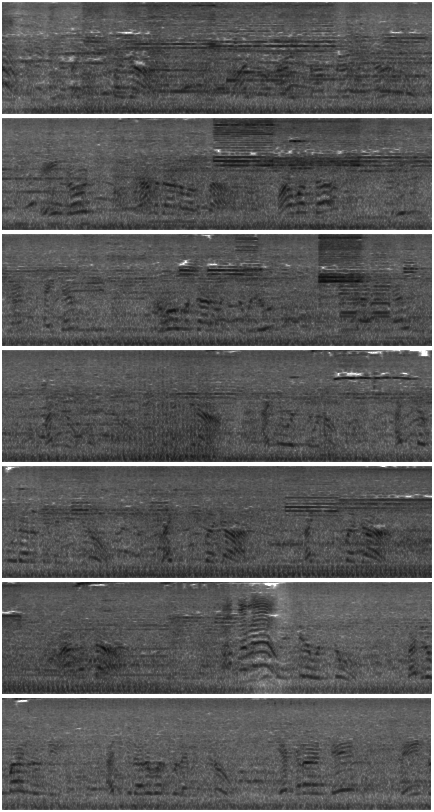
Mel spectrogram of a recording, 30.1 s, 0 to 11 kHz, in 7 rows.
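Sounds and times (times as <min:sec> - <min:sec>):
crowd shouting: 0:00.0 - 0:06.9
horns tooting: 0:00.0 - 0:26.4
motorcycle engines running: 0:00.0 - 0:30.0.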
